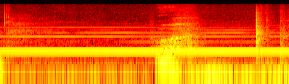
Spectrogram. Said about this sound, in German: Jetzt geht ja der Alarm los draußen.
